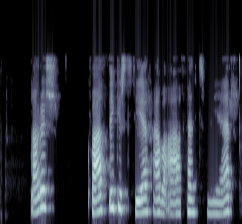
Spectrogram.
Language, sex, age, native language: Icelandic, female, 11, Icelandic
